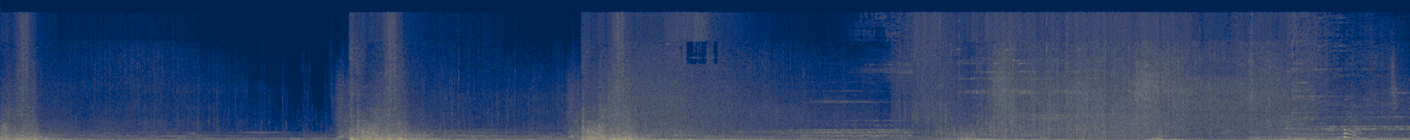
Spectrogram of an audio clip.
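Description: Incendio fire spell igniting pyres in Hogwarts Legacy: several loud whooshing bursts and booms at intervals over a dense game music and ambience bed, with a voice speaking in between.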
